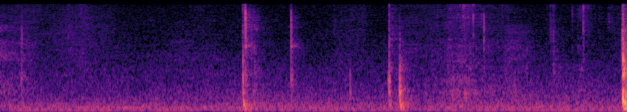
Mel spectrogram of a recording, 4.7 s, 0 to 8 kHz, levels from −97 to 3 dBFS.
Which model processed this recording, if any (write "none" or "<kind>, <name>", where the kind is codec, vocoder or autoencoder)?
none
